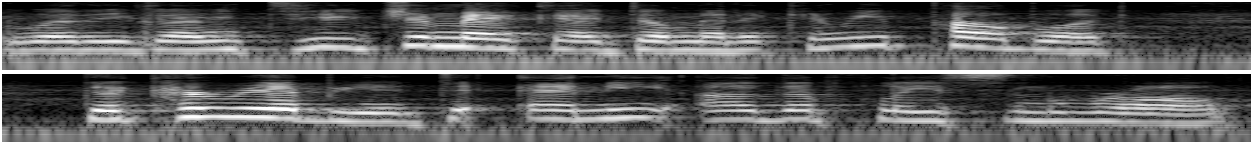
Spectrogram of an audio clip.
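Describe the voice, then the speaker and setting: A middle-aged woman with a New York accent hosting a live travel talk, emphatic and scolding in a chatty way. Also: mid-range voice. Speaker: travel agent host.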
